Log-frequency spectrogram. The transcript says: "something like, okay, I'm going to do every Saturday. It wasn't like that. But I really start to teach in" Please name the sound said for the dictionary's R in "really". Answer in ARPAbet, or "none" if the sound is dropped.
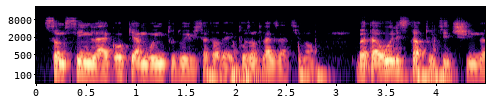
W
